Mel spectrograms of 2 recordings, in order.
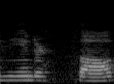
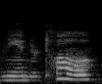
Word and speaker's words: Neanderthal: now some people say neander th some people say neander tall I think the correct way to say it is neander tall so if you hear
